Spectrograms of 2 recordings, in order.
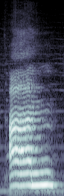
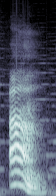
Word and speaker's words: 安: This character is pronounced an in Mandarin or an in Japanese.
